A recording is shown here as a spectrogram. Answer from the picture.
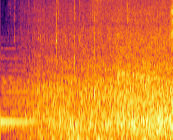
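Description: Small sea waves washing over a pebble beach: a steady wash with a few faint clicks. A held note of ambient music fades out within the first half second.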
